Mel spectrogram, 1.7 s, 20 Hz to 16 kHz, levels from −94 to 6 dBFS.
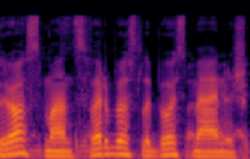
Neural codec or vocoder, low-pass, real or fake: none; 10.8 kHz; real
